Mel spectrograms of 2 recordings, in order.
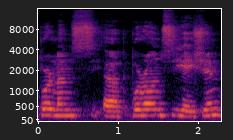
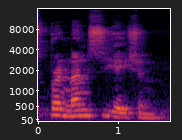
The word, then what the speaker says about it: pronunciation: Number 4 is not pronunciation. The word is pronunciation. The word is pronunciation. Yes, many of the people, they pronounce the word pronunciation. It's not pronoun, it's pronunciation.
